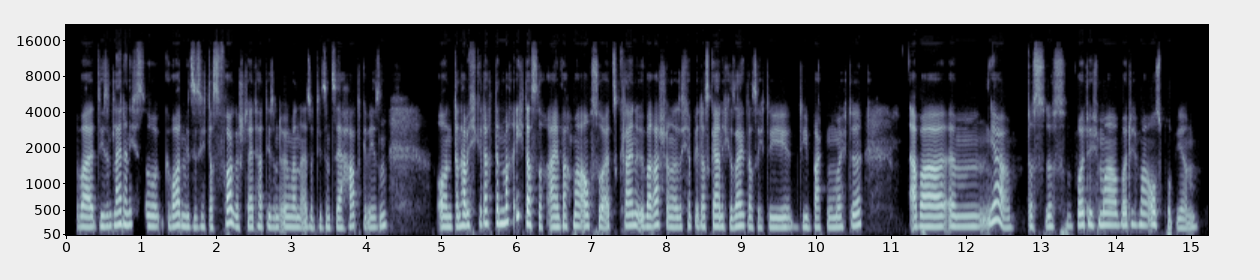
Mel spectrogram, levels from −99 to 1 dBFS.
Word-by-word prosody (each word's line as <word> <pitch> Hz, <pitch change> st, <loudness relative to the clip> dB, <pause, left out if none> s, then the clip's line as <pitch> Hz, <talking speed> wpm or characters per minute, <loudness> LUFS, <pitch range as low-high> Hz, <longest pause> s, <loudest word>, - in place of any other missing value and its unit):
aber 190 Hz, -1 st, +3 dB
die 195 Hz, +1 st, -2 dB
sind 200 Hz, +2 st, -3 dB
leider 230 Hz, +1 st, +3 dB
nicht 230 Hz, +1 st, -3 dB
so 195 Hz, -1 st, -1 dB
geworden, 200 Hz, +1 st, +1 dB
wie 195 Hz, -, -1 dB
sie 180 Hz, -, 0 dB
sich 190 Hz, 0 st, -6 dB
das 180 Hz, -, -1 dB
vorgestellt 190 Hz, -7 st, +1 dB
hat. 190 Hz, 0 st, -3 dB
Die 195 Hz, -, -1 dB
sind 185 Hz, 0 st, -4 dB
irgendwann 185 Hz, -1 st, -1 dB
also, 180 Hz, -, -4 dB
die 180 Hz, +2 st, -9 dB
sind 180 Hz, 0 st, -1 dB
sehr 175 Hz, 0 st, -1 dB
hart 200 Hz, +2 st, -1 dB
gewesen 195 Hz, +4 st, -4 dB, 0.6 s
und 190 Hz, -1 st, +1 dB
dann 195 Hz, -, +3 dB
habe 210 Hz, +1 st, +6 dB
ich -, -, -8 dB
gedacht: 245 Hz, 0 st, 0 dB
„Dann 250 Hz, -, +5 dB
mach 280 Hz, +2 st, +4 dB
ich 390 Hz, +1 st, +2 dB
das 230 Hz, 0 st, +5 dB
doch 190 Hz, -2 st, -5 dB
einfach 185 Hz, +1 st, +1 dB
mal 205 Hz, -1 st, +2 dB
auch 205 Hz, 0 st, +2 dB
so -, -, -2 dB
als -, -, -3 dB
kleine 210 Hz, 0 st, +2 dB
Überraschung.“ 195 Hz, -1 st, +2 dB
Also, 180 Hz, 0 st, -1 dB
ich -, -, -9 dB
habe 200 Hz, -, -6 dB
ihr -, -, -6 dB
das 185 Hz, 0 st, -2 dB
gar 195 Hz, -1 st, +4 dB
nicht 190 Hz, -2 st, -4 dB
gesagt, 200 Hz, +3 st, +1 dB
dass 185 Hz, -2 st, -3 dB
ich 180 Hz, -2 st, -8 dB
die 180 Hz, 0 st, -1 dB
die 185 Hz, 0 st, -5 dB
backen 180 Hz, +1 st, -4 dB
möchte, 205 Hz, +5 st, -1 dB, 0.6 s
aber, 195 Hz, 0 st, +5 dB
ähm, 195 Hz, 0 st, -1 dB
ja, 270 Hz, -, +2 dB, 0.2 s
das 195 Hz, -, -3 dB
das 195 Hz, +2 st, -4 dB
wollte 225 Hz, +1 st, +2 dB
ich 215 Hz, -, -8 dB
mal 220 Hz, 0 st, +2 dB
wollte 225 Hz, +1 st, -1 dB
ich 225 Hz, -, -8 dB
mal 220 Hz, -2 st, 0 dB
ausprobieren. 185 Hz, -4 st, -3 dB
195 Hz, 255 wpm, -23 LUFS, 185-215 Hz, 0.6 s, habe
